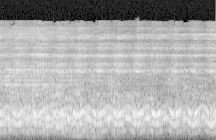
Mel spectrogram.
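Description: Bosnian izvorna folk music: a long note held with a wide, fast vibrato.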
